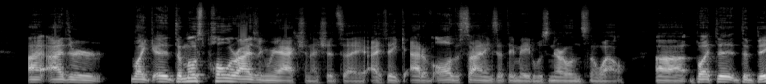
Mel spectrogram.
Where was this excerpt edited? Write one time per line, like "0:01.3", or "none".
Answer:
0:06.5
